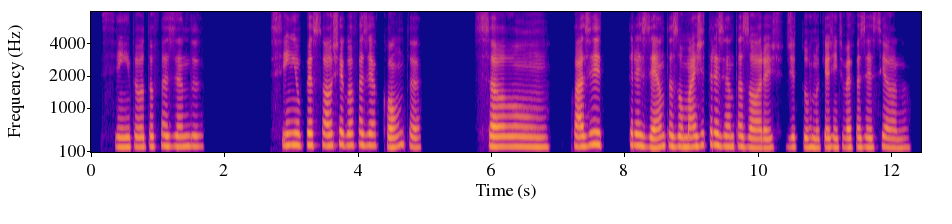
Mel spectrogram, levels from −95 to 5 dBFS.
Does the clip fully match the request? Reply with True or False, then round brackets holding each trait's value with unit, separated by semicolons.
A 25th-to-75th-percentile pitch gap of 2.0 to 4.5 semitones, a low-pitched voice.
False (2.4 semitones; 210 Hz)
